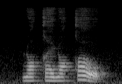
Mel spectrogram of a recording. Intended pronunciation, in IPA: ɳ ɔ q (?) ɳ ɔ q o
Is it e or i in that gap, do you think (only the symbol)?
i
